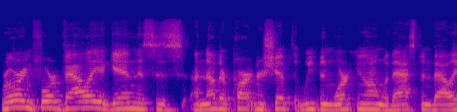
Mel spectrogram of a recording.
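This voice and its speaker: At a fairly quick pace, a man with a fairly high pitch speaks in a somewhat breathy voice with fairly even intonation. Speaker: healthcare executive. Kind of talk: presentation with slides. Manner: fast.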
